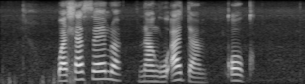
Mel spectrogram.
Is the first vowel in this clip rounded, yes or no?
no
